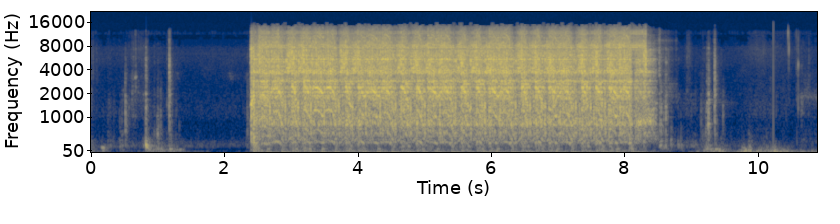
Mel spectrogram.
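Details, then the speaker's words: Renault Mégane coupé 1.9 DTI with about 410,000 km, cranked after an engine rebuild following a broken camshaft key: the starter spins at a steady, even beat with good compression for six seconds but never fires, and the battery is low. Air in the fuel system. "Mais bon euh bon, apparemment au démarreur, il y a ça secoue, il y a de la compression."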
